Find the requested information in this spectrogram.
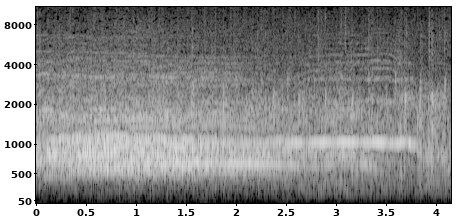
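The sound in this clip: Applause and cheering from a festival audience welcoming a guest on stage, with lively clapping mixed with shouted whoops and cheers that hold strong before tapering a little at the end.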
